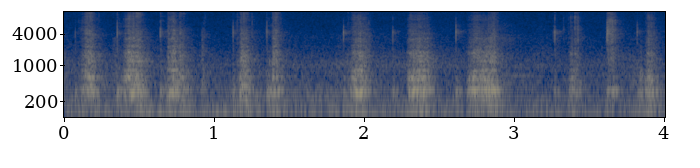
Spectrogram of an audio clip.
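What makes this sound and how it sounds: A red-handled, metal-tipped stylus makes rapid, short scratches across a flat, black-coated copper foil scratch art sheet. Each stroke is a dry, rasping burst with a low-mid body around 340 Hz and a bright, hissy edge. The strokes come in an uneven rhythm over a quiet background.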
